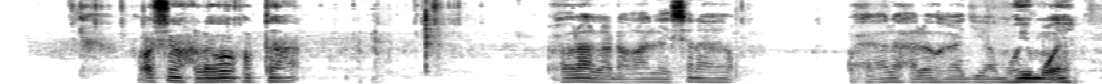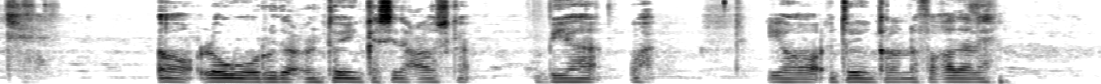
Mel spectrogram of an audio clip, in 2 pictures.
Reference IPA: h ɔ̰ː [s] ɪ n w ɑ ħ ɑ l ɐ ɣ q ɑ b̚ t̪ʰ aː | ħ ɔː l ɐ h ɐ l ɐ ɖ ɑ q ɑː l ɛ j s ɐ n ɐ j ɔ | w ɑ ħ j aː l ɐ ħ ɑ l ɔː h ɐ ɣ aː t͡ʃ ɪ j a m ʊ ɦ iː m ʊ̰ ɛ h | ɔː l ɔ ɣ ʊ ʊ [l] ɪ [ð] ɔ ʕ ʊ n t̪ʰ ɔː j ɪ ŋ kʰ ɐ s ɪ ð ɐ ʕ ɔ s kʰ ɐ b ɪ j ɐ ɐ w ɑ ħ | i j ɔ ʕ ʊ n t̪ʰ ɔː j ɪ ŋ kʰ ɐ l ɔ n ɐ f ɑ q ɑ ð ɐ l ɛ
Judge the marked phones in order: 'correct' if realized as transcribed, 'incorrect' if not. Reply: incorrect, incorrect, correct

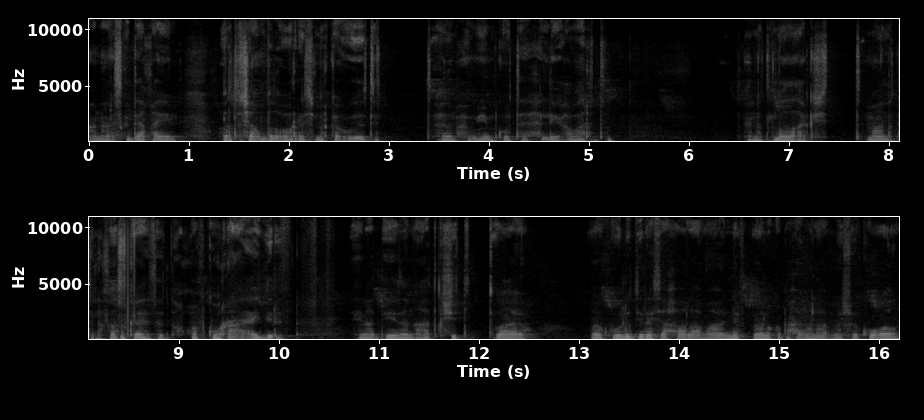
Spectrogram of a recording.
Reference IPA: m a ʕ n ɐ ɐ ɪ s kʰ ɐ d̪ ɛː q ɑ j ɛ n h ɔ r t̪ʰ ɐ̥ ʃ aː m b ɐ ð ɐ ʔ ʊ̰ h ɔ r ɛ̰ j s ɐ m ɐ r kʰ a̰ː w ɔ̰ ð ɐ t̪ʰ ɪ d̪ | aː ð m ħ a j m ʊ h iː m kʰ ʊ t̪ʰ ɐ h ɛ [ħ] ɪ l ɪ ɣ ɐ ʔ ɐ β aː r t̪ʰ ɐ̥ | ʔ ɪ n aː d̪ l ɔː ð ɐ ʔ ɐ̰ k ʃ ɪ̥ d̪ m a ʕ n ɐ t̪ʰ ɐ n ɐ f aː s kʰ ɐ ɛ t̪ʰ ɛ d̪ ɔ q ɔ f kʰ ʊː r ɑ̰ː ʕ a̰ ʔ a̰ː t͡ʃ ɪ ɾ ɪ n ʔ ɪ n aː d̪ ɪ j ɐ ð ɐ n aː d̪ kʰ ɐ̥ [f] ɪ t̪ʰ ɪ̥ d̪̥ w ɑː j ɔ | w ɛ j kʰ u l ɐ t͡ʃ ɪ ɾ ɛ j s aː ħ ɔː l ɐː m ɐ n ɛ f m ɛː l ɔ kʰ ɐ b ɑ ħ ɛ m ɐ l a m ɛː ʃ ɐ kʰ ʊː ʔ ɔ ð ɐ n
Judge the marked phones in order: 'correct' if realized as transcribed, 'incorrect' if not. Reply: correct, incorrect

